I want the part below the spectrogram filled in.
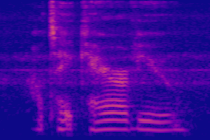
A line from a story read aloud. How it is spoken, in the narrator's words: he says softly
